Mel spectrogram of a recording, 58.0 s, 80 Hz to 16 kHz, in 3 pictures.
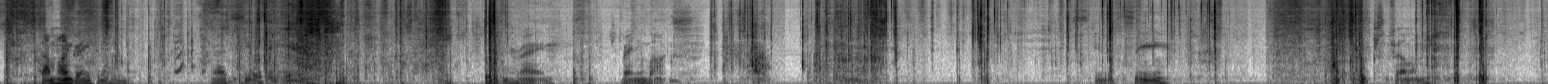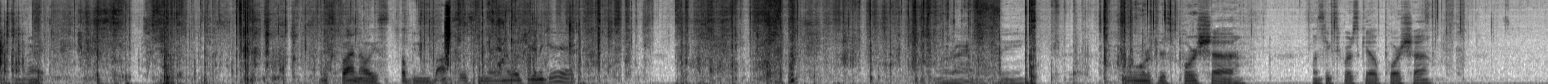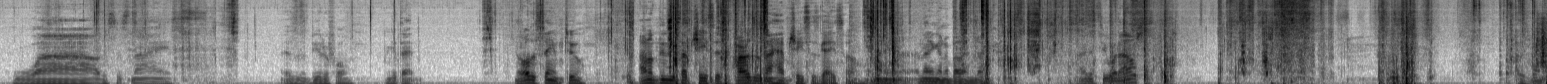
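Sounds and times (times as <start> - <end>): cardboard rustling and scraping: 0.0 - 6.4, 12.4 - 18.7, 19.3 - 34.0, 49.5 - 58.0.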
